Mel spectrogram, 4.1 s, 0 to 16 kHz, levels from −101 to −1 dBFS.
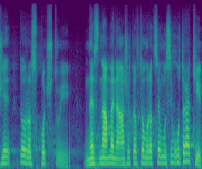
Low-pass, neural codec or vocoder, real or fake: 14.4 kHz; autoencoder, 48 kHz, 32 numbers a frame, DAC-VAE, trained on Japanese speech; fake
